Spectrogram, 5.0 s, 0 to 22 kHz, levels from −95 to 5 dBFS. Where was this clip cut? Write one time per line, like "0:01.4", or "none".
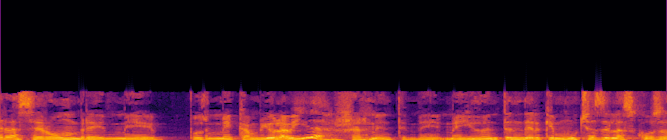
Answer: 0:01.5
